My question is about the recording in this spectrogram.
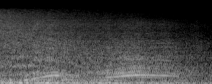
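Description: A car engine revving twice, its pitch rising and falling each time, then fading out.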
